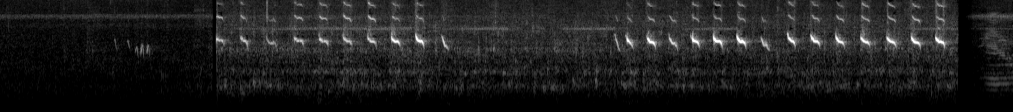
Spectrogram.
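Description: A bird calling in two rapid runs of short descending chirps, about five or six a second. The first run starts about two seconds in, the second about six seconds in, and the chirps grow louder within each run.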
